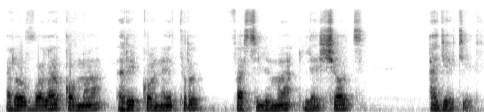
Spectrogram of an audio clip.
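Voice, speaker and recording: A man teaching a grammar lesson, slowly and haltingly, repeating himself and correcting his as he goes. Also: mid-range voice, level tone, dark tone, husky. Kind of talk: grammar lesson explaining English adjectives.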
